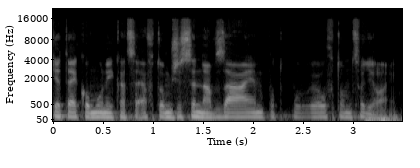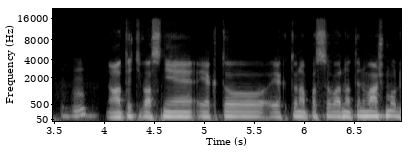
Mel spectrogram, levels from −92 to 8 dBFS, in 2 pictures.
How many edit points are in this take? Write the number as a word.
one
